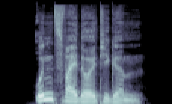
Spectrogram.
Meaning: strong dative masculine/neuter singular of unzweideutig
- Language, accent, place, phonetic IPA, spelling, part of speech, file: German, Germany, Berlin, [ˈʊnt͡svaɪ̯ˌdɔɪ̯tɪɡəm], unzweideutigem, adjective, De-unzweideutigem.ogg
